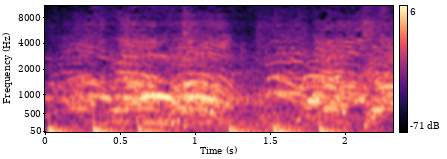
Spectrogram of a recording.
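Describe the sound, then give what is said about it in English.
Supporters at the Tennessee state capitol in Nashville cheer to welcome back a state representative. The loud crowd chants in unison, marked by regular heavy beats. “You just heard supporters of Nashville Representative Justin Jones welcoming him back to the state capitol yesterday”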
